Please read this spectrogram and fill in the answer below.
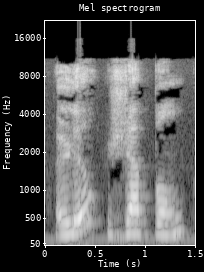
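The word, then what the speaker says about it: le Japon: Ле Жапон, Ле Жапон. Как бы он произносится через нос.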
